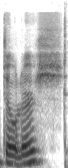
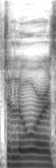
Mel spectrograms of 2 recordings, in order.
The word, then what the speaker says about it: Dolours: name she pronounced it doers so she pronounced it so they pronounced it correct on the because I always thought it was Dolores or whatever so it's anyway doar she pronounced doar yeah price but here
